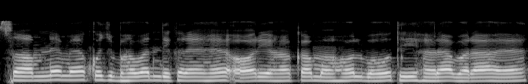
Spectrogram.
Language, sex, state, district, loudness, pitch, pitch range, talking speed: Hindi, male, Jharkhand, Deoghar, -13 LUFS, 175 Hz, 170-185 Hz, 180 wpm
